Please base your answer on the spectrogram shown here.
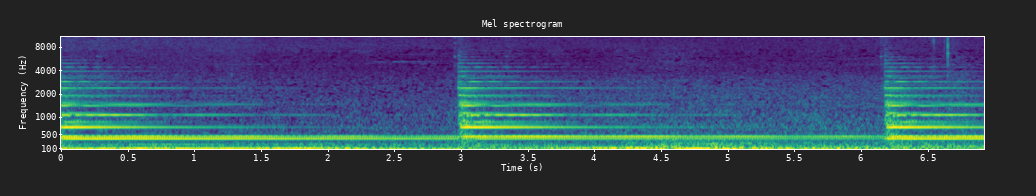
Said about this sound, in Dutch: De klok van de nabijgelegen Vredeskerk sloeg zeven keer.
